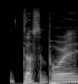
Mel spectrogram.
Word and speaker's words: Dustin Poirier: Dustin Poirier.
